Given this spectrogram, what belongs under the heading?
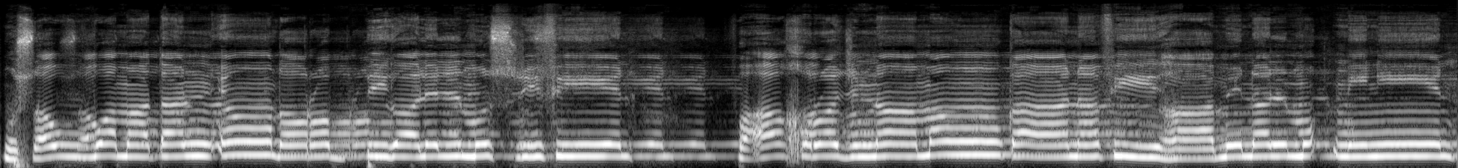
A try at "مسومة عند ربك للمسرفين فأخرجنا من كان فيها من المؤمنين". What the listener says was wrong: اچھی کوشش کی مگر تھوڑا سا غنہ عیندہ یہ کم محسوس ہوا، مگر غنہ کیا.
